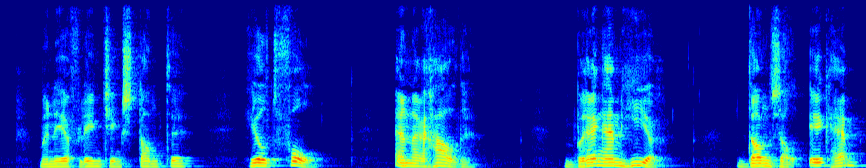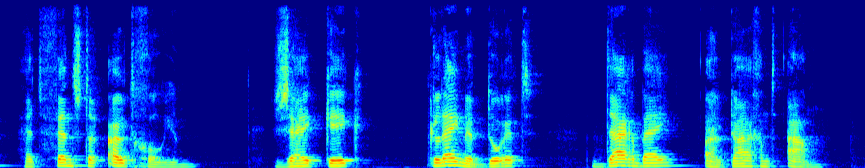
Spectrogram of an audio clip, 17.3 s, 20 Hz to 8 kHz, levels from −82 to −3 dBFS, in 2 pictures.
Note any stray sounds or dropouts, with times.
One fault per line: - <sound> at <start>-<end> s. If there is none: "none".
none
